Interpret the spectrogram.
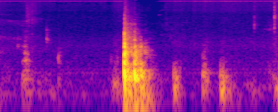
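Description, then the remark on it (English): Dice rolled by the DM during a game session roll across a hard tabletop: one loud clattering impact, then a few quick, quieter taps as they bounce and settle. No one speaks. “That sounded like a dice roll to me.”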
